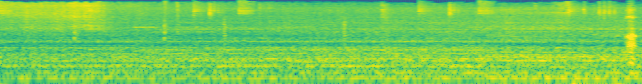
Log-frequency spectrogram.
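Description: Steady low hum of commercial kitchen equipment at a flat-top grill, with a faint steady whine in it. A few faint metal clicks come from steel spatulas on the griddle as the cheesesteak filling is scooped onto the roll.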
